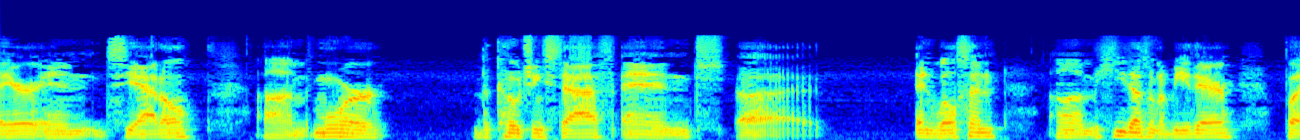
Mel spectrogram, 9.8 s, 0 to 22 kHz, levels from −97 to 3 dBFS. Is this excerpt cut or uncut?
cut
